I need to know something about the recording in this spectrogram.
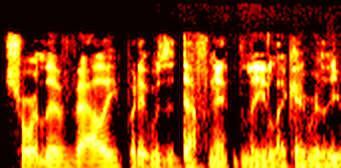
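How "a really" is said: normal talking voice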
